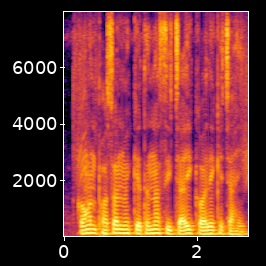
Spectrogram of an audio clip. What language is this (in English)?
Bhojpuri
